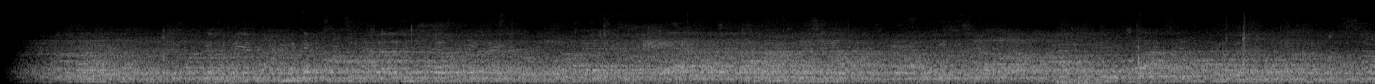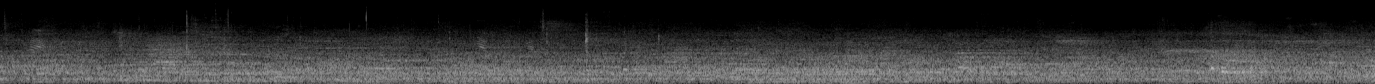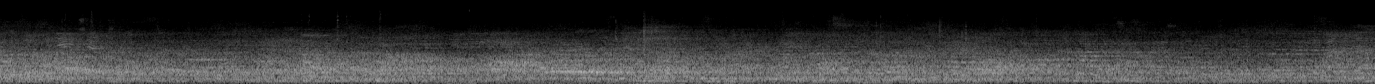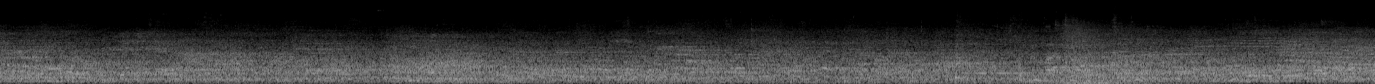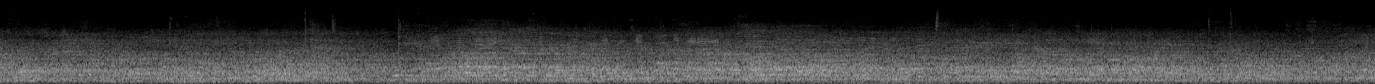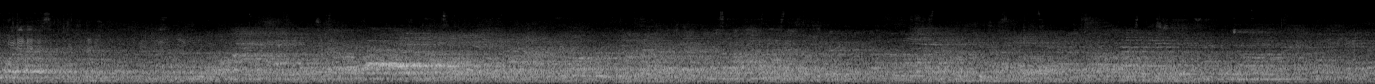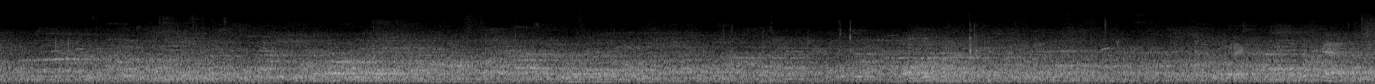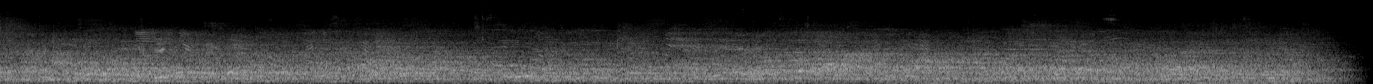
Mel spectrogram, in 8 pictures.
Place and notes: Small hall ambience at Opole main train station. There was a large group of people at the moment of recording. Gear used: Sony PCM-D100.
